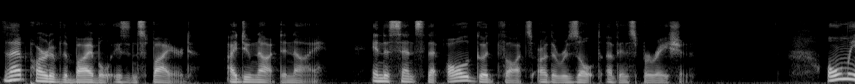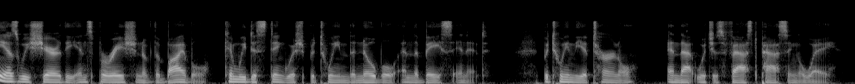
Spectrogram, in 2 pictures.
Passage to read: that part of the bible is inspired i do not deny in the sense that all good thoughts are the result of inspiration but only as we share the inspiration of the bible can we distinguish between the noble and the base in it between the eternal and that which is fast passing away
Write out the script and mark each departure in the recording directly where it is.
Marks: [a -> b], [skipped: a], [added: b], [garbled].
that part of the bible is inspired i do not deny in the sense that all good thoughts are the result of inspiration [skipped: but] only as we share the inspiration of the bible can we distinguish between the noble and the base in it between the eternal and that which is fast passing away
